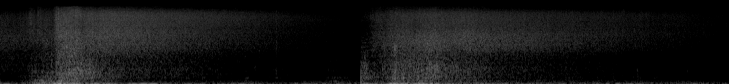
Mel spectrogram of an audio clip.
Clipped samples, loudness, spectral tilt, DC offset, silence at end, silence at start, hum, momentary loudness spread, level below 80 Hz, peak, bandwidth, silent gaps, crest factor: under 0.1%; -39 LUFS; -0.5 dB/octave; under 0.1%; 0 s; 0 s; none; 17 LU; -54 dBFS; -22 dBFS; 16 kHz; none; 20 dB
